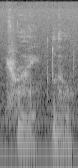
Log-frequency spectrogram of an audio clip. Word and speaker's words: trilobite: Trilobytes, pronounced trilobite, meaning three loes.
